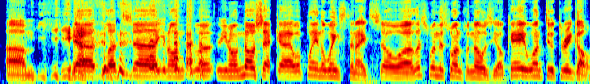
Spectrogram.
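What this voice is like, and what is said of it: Put-on accent for a character. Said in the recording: “I don't know why I gave Gallant this accent.”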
